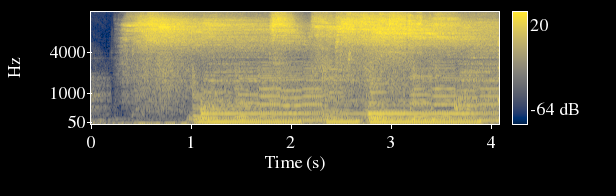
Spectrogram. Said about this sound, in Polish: Coś tutaj syczy, coś tu się kłębi. Jesteśmy węże, jesteśmy żyje. Gady oślizgłe, gady niczyje.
